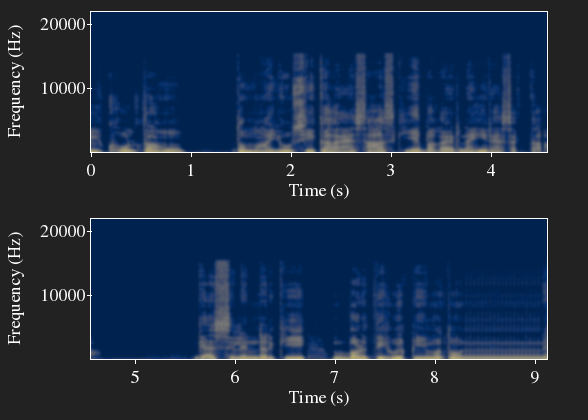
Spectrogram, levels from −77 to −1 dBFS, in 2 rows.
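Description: From the start, the speech carries low-delay AAC compression damage, likely from AAC-ELD. The codec works in very short frames. These cannot separate the pitch harmonics cleanly, and each frame costs extra bits. The grain here fits a bitrate around 32 kbps. The voice sounds rough and grainy throughout. Noise fills the gaps between harmonics. The top band sounds thin and somewhat synthetic.

At 8.32 s a system hang loop begins and runs to 9.08 s. The computer or driver stalled, but the sound hardware kept replaying its ring buffer. A 40 ms slice repeats exactly, over and over. That gives a loop rate of 25 Hz. It sounds like a hard, rattling buzz that stutters in place. Almost no audio is lost. The sound simply freezes on that slice until the loop ends.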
